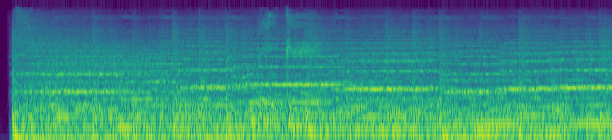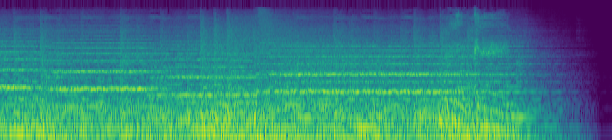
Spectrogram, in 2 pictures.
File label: epic cinematic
